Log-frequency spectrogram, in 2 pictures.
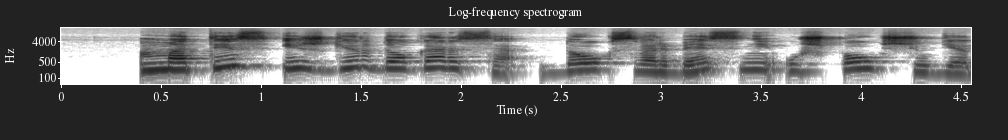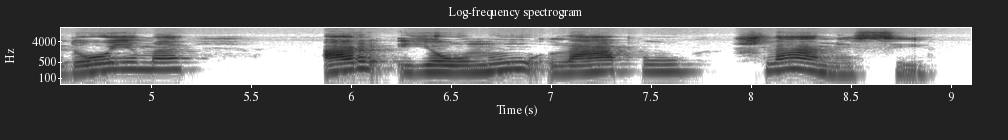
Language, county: Lithuanian, Šiauliai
